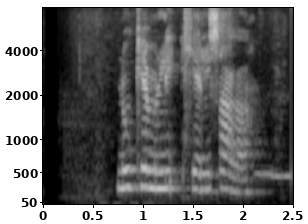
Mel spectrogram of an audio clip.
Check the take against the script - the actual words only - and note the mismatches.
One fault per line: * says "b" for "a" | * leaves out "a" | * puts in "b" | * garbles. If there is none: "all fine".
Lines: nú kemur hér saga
all fine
